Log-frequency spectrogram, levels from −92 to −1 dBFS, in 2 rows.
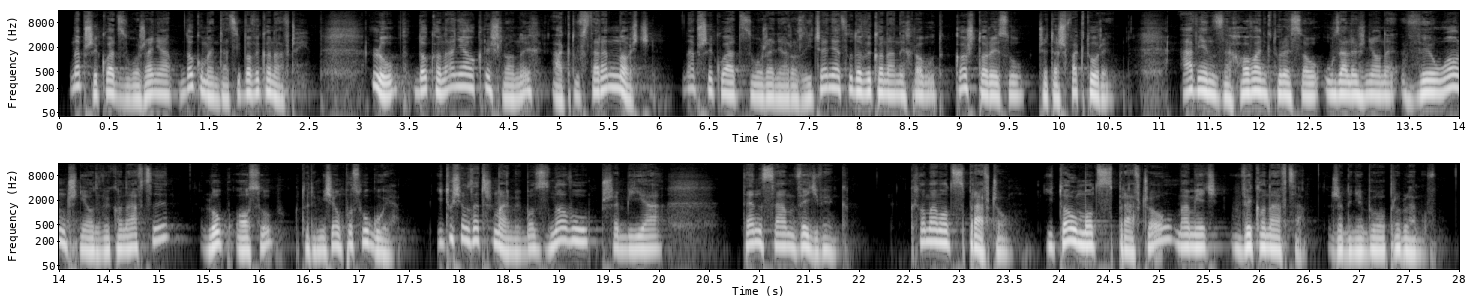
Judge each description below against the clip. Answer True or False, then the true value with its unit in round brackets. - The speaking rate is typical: True (130 wpm)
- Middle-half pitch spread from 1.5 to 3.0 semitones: False (5.1 semitones)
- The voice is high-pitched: False (140 Hz)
